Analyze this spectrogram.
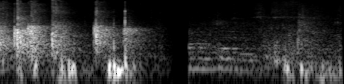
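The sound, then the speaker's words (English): An audience claps for the Lord after a prayer, in a couple of short, noisy bursts mixed with voices, then the applause cuts off and a single voice begins speaking. “Please be seated and give the Lord a big clap.”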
